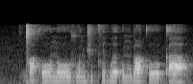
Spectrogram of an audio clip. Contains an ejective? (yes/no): yes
